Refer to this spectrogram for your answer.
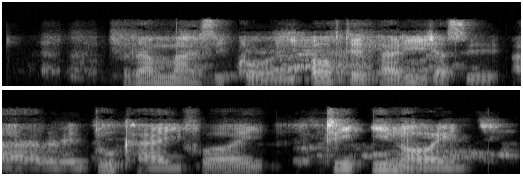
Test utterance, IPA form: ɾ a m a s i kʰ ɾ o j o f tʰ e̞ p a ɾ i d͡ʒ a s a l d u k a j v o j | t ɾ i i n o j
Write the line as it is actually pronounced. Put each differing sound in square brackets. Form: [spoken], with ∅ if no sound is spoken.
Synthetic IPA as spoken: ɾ a m a s i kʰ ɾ o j o f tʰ e̞ p a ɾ i d͡ʒ a s a l d u [kʰ] a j [f] o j | t ɾ i i n o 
